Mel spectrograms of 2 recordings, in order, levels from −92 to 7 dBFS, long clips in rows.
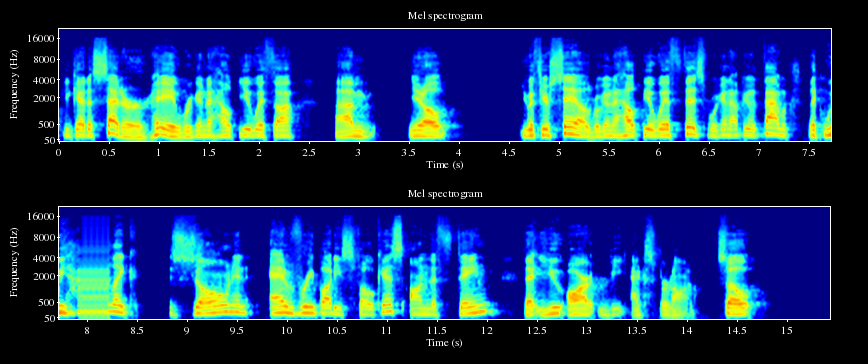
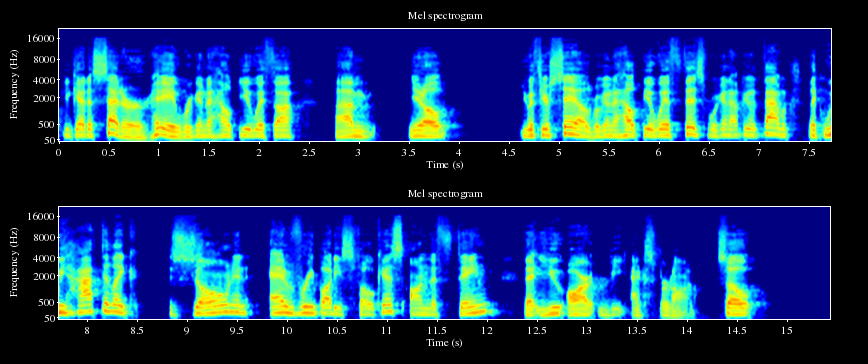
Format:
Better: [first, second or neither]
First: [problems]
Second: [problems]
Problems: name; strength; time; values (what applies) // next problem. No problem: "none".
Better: second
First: audio freezing; at 8 s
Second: none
